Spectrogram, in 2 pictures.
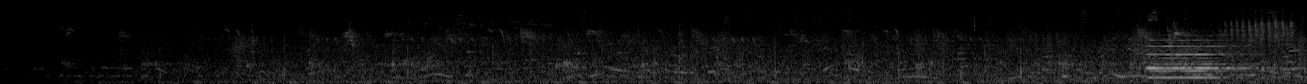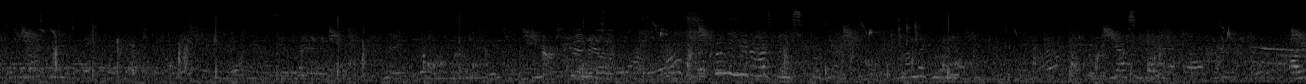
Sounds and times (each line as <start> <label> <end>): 1.2 walking by 26.1
3.8 people talking 25.4
11.4 birds singing 14.6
